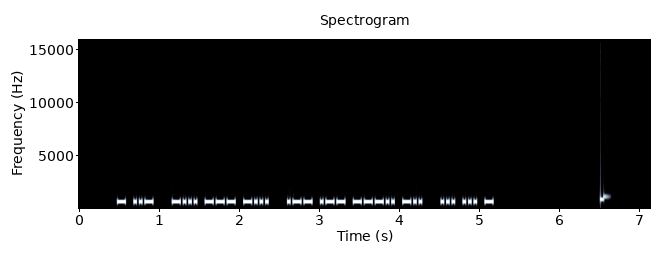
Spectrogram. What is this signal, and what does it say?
Morse code, heard as a keyed tone, about 36 wpm, 700 Hz. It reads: TU BOB WW8D SST
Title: K1USN SST QSO Practice - 35wpm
